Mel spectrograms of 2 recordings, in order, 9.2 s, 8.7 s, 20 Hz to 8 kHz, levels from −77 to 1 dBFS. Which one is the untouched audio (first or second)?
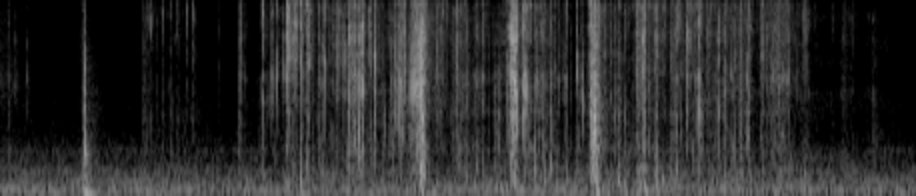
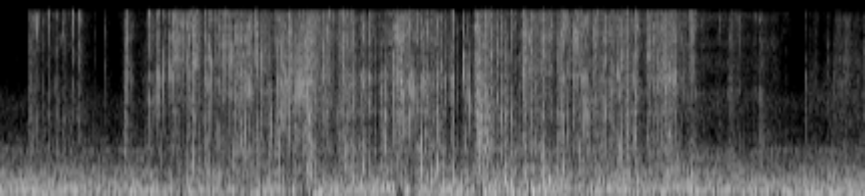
first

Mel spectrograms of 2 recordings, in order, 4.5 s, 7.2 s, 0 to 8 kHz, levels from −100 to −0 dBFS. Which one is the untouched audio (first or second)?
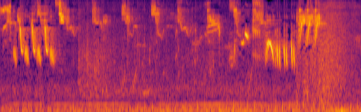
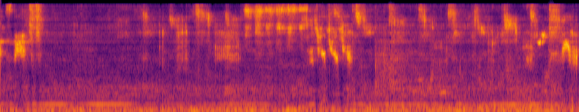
first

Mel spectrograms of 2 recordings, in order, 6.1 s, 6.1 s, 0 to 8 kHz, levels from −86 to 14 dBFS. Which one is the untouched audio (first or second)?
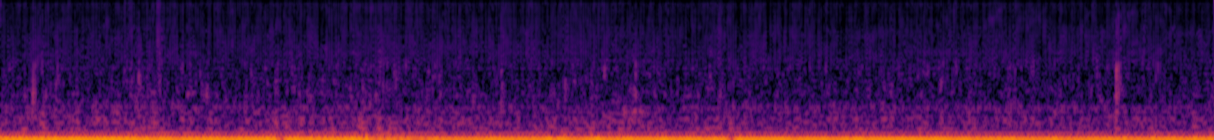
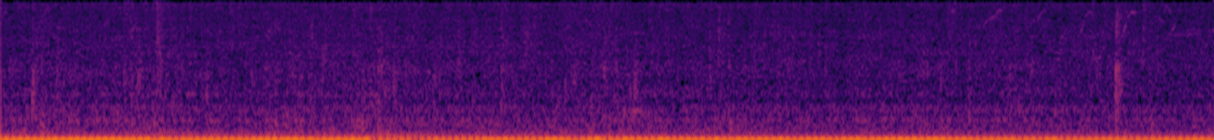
second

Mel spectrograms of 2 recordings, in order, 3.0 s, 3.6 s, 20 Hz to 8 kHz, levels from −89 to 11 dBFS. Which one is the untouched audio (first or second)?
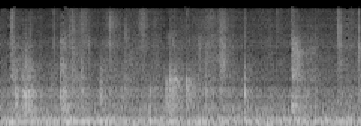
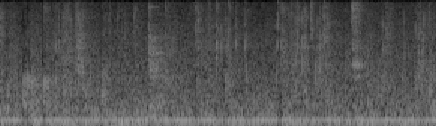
second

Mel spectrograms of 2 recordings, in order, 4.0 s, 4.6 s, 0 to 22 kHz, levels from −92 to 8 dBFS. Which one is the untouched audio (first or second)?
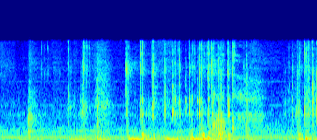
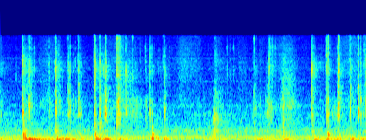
first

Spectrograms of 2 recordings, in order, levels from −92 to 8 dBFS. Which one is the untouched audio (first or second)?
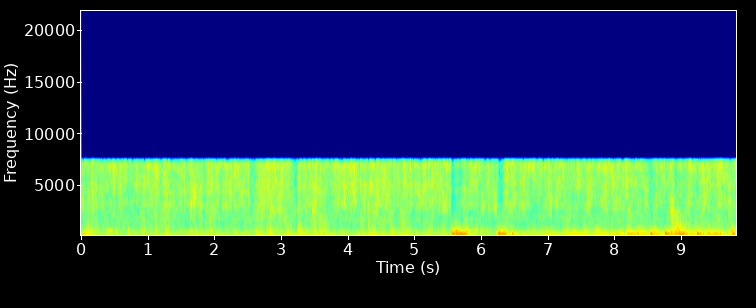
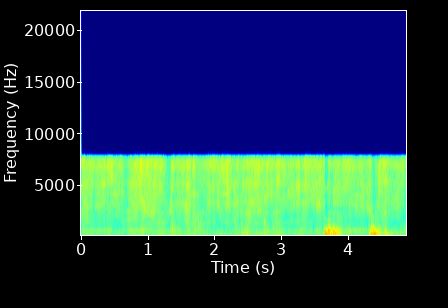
first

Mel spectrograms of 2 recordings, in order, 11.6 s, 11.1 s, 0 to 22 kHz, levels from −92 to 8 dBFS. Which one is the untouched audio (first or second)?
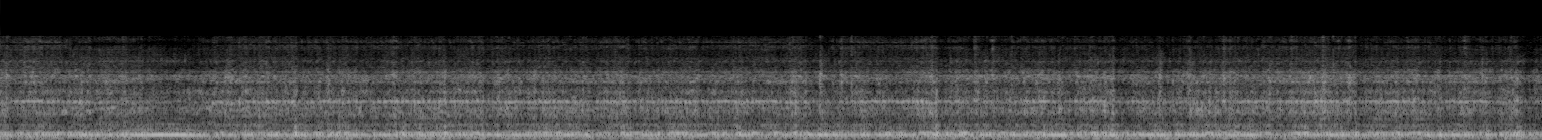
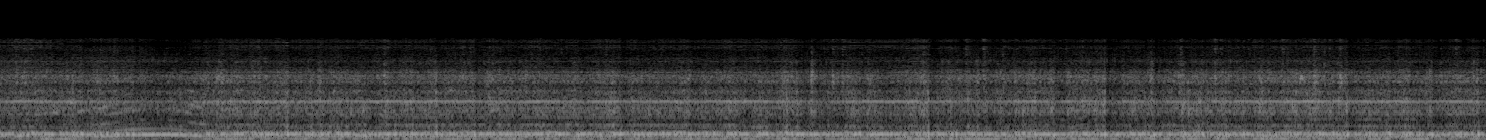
second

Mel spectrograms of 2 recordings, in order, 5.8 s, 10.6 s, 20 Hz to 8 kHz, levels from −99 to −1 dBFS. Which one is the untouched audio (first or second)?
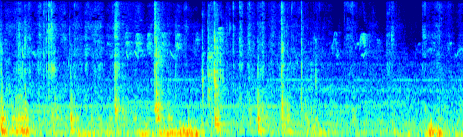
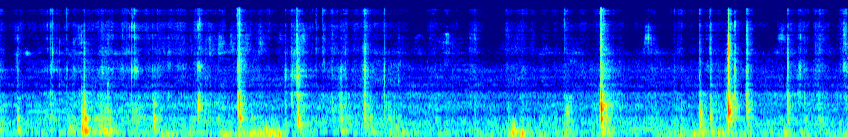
first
